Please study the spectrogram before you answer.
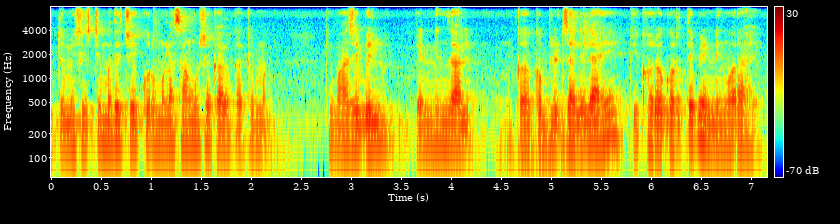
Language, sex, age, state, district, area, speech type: Marathi, male, 18-30, Maharashtra, Sangli, urban, spontaneous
